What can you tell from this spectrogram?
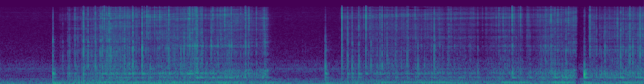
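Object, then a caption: Skateboard grip tape scratched with a pen tip. A pen tip held in a gloved hand scratches gritty black grip tape on a flat skateboard deck. Steady, rough scraping fills the high range over a low rumble, broken by a brief pause near the middle and a short dip near the end. A few sharper ticks mark where the strokes start and stop.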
